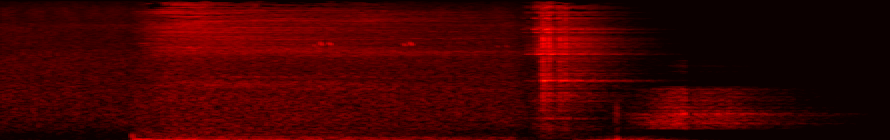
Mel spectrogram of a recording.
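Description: A deep magical rumble swells and then fades away.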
